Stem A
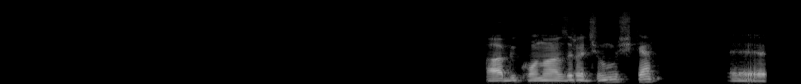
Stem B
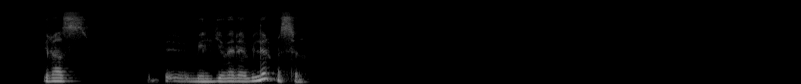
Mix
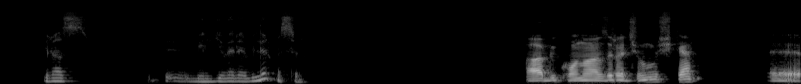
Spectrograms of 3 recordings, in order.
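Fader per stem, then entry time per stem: +0.5, -5.0 dB; 0.40, 0.00 s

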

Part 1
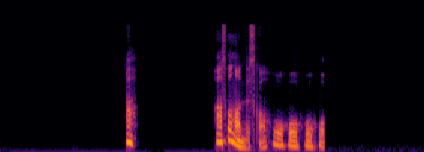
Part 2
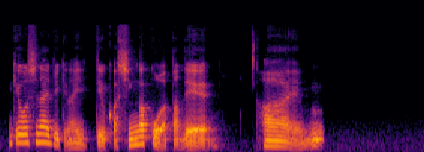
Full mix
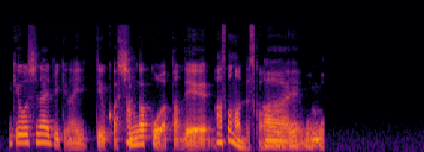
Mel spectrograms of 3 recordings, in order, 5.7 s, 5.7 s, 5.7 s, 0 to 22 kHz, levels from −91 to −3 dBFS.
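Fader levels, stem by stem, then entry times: -4.0, -4.0 dB; 0.00, 0.00 s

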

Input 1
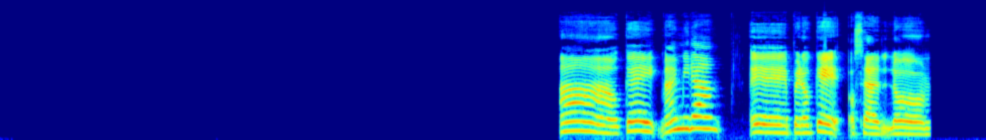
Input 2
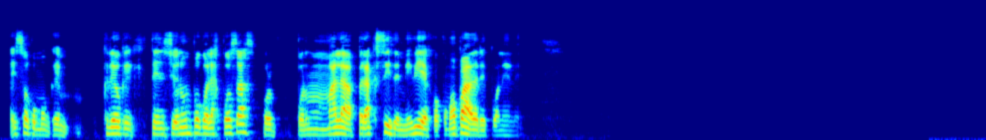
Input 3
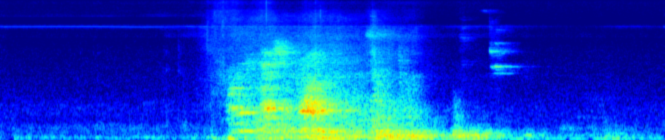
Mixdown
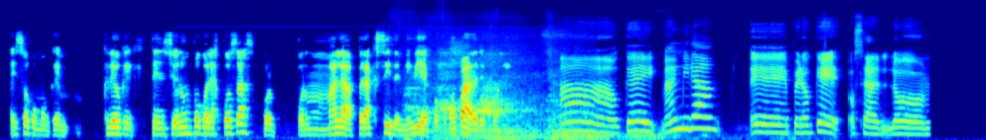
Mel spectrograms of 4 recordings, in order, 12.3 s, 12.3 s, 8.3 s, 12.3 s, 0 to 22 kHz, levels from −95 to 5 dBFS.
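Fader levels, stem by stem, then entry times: -14.0, -1.5, -11.0 dB; 0.00, 0.00, 2.20 s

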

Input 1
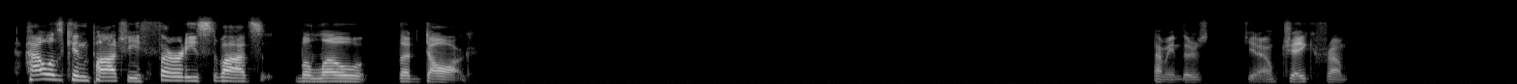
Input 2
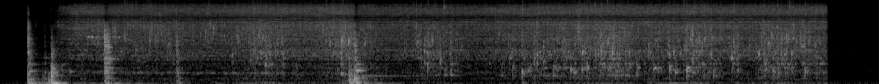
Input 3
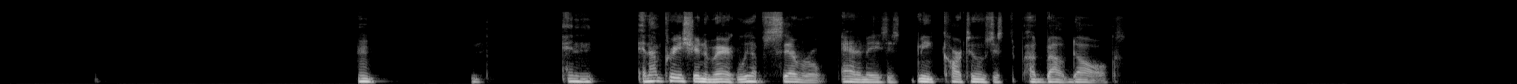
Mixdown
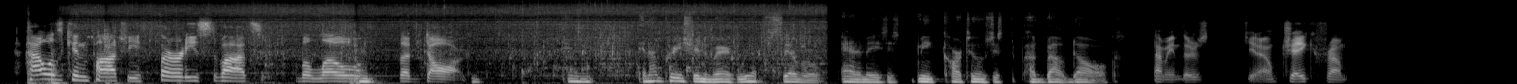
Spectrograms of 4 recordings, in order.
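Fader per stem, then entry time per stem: -2.5, -3.0, -6.5 dB; 0.00, 0.00, 0.00 s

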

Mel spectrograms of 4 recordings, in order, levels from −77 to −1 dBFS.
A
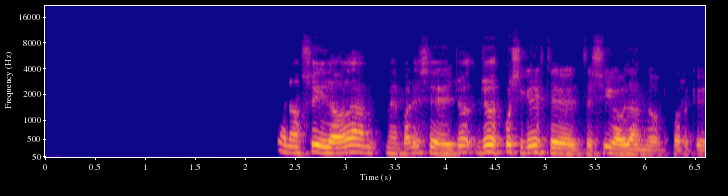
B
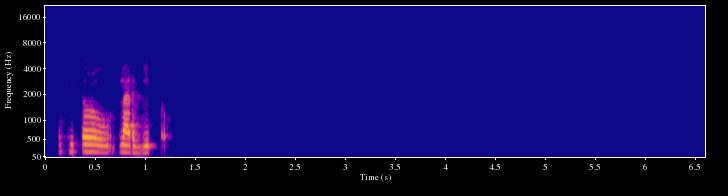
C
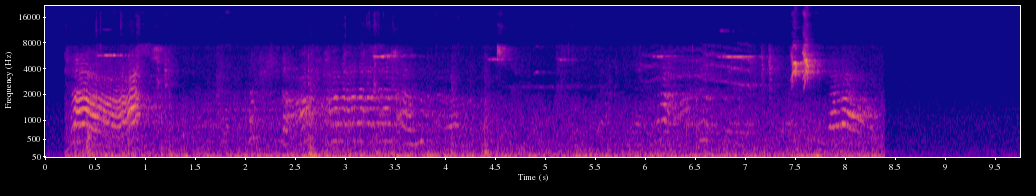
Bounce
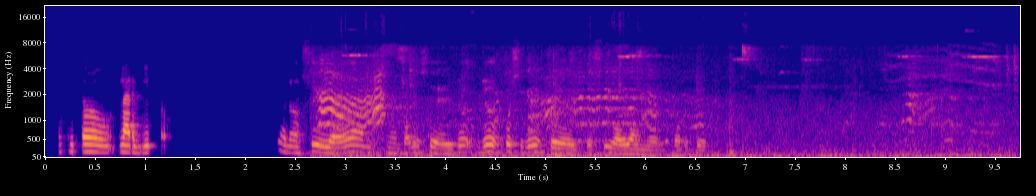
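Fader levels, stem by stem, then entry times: -11.5, -2.5, -1.0 dB; 0.00, 0.00, 2.45 s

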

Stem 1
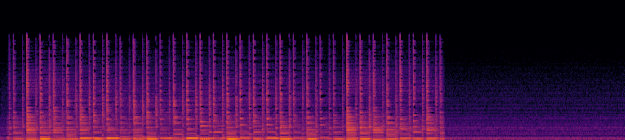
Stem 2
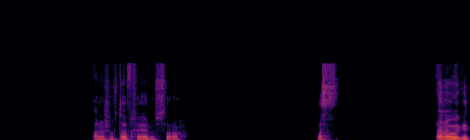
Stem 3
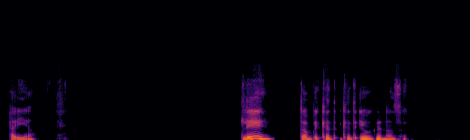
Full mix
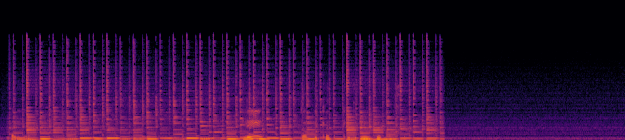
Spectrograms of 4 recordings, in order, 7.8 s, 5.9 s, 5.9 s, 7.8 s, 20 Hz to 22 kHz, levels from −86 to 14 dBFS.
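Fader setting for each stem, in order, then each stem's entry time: -2.0 dB, off, 0.0 dB; 0.00 s, off, 0.00 s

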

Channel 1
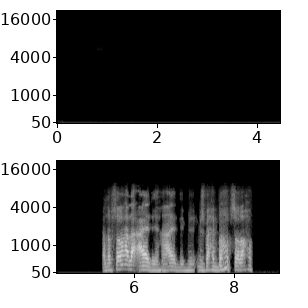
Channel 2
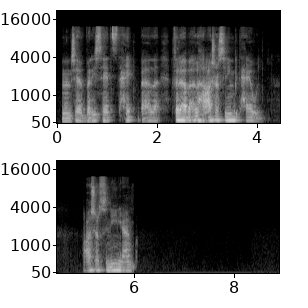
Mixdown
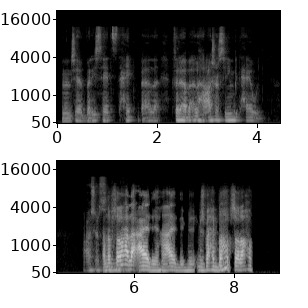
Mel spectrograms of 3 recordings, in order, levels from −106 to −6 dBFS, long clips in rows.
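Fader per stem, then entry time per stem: -4.5, -16.5 dB; 0.00, 0.00 s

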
